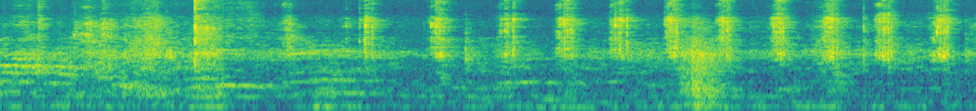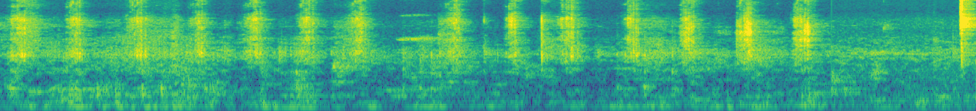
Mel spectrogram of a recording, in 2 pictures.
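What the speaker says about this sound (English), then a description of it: "So the next thing is for me to cut it out." Scissors cutting fabric for an overall dress, a repeated series of faint, crisp snipping clicks in a fairly steady rhythm, close and quiet throughout.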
